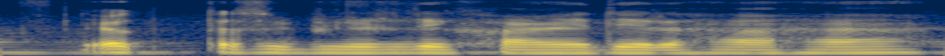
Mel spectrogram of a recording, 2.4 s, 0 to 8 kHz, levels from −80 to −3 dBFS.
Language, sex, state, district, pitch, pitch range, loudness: Hindi, male, Bihar, Patna, 125 Hz, 125-130 Hz, -18 LUFS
